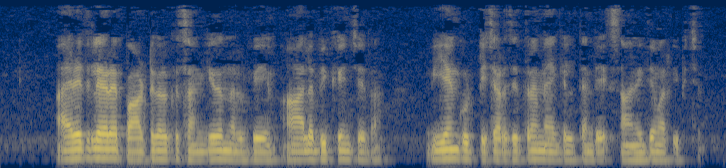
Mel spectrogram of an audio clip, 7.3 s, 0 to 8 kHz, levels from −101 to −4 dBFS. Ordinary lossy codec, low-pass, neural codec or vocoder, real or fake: AAC, 32 kbps; 7.2 kHz; none; real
